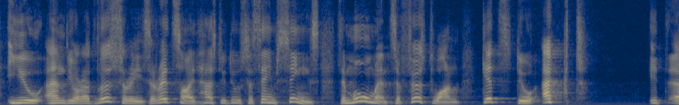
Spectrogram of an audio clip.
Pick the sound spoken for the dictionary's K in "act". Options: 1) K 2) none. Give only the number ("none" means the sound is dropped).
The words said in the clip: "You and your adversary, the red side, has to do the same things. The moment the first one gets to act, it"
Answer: 1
